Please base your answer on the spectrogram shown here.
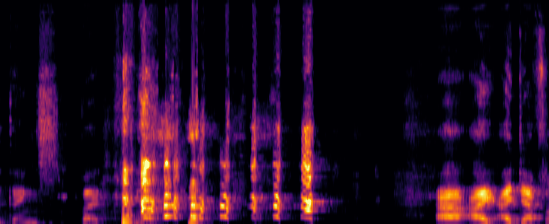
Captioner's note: laughing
